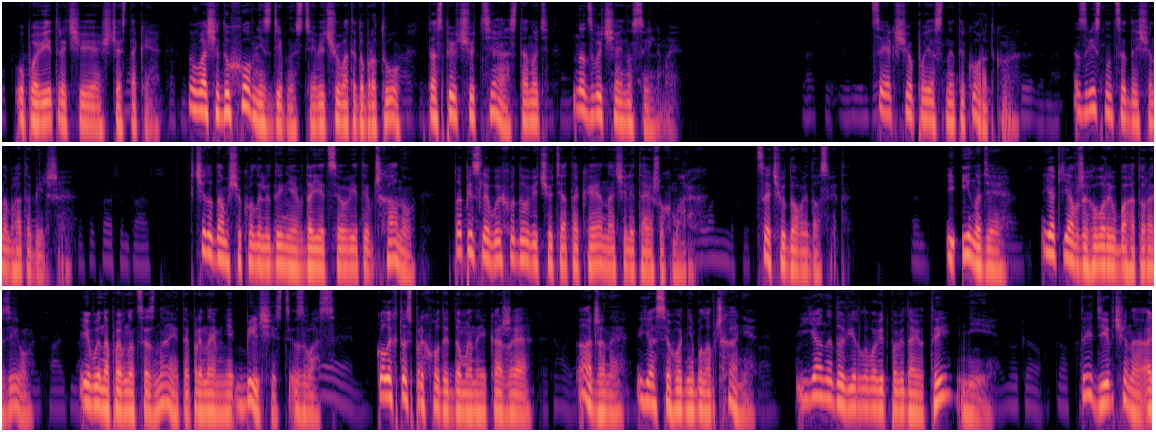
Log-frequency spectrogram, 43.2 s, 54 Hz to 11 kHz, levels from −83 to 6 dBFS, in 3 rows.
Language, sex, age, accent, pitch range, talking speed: Ukrainian, male, 20-39, native, 110-145 Hz, 120 wpm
